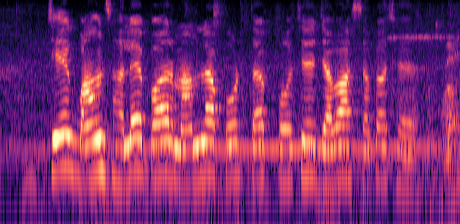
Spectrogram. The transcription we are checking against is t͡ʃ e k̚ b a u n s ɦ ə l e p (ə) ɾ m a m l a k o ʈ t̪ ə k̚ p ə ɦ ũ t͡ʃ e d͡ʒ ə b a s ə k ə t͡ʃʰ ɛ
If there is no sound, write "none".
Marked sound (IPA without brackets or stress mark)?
ə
